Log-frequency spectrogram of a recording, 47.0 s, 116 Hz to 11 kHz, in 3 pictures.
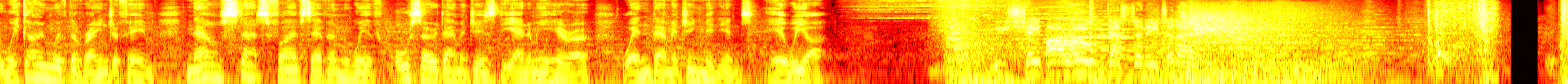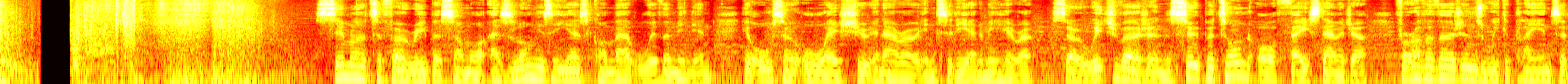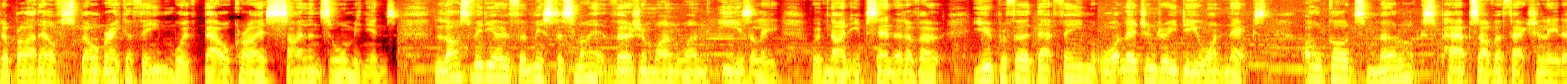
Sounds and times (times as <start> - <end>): Speech: 0.0 - 8.3, 9.9 - 12.2, 18.8 - 47.0
Music: 0.0 - 15.0, 18.4 - 47.0.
